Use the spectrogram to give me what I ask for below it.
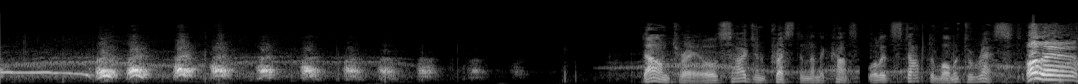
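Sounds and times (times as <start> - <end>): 
dog howling: 0.0 - 4.9, 6.0 - 8.2, 9.4 - 10.7
dog yelping barks: 1.0 - 5.3
speech: 6.4 - 10.7.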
